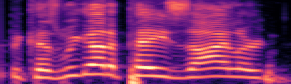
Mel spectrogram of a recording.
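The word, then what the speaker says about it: Sieler: we got to pay zeiler or Z how do you say it Evan you know sealer sealer yeah do you think they're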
